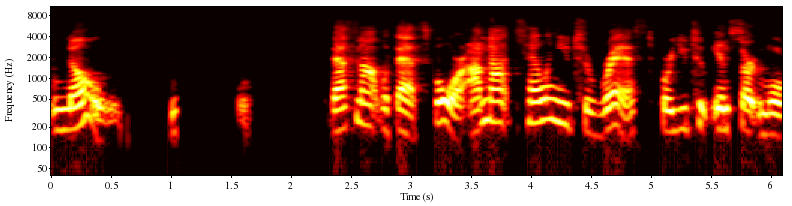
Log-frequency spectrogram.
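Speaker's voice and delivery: usual speaking voice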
